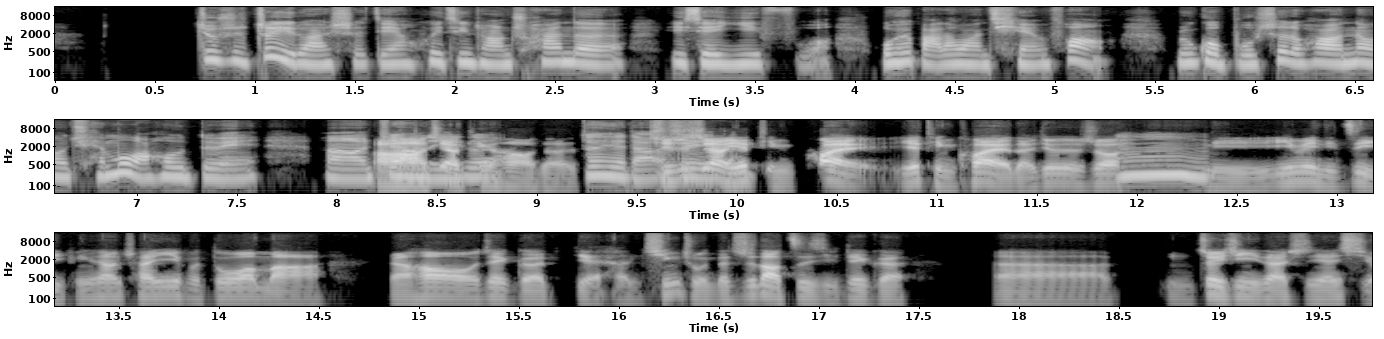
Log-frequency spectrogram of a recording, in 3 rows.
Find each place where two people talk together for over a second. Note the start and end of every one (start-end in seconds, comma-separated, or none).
8.1-10.0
